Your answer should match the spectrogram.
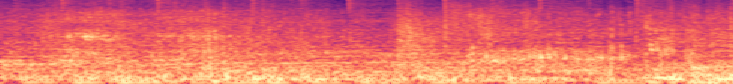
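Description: Werewolves roar and growl in an audio drama as they attack zombies, a loud, continuous layered snarling that stays rough and intense throughout.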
